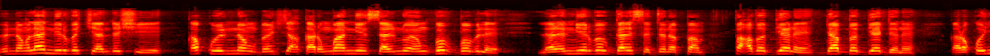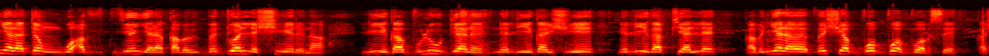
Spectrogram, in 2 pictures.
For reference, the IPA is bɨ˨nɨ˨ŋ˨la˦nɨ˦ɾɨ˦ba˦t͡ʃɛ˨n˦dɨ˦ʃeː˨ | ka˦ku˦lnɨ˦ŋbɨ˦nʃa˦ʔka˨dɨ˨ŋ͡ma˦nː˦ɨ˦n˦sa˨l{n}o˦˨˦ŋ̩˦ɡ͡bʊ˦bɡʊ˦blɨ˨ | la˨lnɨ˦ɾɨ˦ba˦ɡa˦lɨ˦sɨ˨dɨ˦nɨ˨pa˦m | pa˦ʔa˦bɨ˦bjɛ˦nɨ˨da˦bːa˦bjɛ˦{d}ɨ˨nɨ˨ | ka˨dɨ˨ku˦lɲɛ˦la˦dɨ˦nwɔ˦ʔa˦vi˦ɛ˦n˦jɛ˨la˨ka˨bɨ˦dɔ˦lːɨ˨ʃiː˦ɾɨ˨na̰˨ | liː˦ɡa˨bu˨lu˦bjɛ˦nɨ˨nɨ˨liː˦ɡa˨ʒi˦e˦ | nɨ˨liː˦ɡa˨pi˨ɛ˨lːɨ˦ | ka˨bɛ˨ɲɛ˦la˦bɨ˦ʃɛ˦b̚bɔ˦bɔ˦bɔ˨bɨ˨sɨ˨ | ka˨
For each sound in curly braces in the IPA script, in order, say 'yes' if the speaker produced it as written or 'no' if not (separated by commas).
yes, yes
